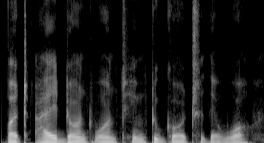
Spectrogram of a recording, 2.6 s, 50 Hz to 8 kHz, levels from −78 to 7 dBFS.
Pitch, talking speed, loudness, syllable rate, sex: 95 Hz, 225 wpm, -18 LUFS, 4.2 syllables/s, male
